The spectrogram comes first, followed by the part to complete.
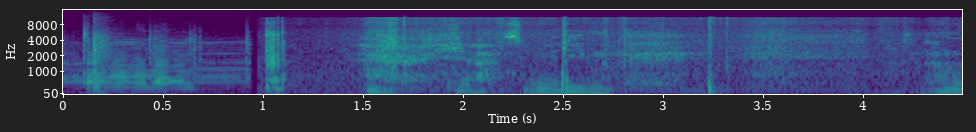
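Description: Background song with singing that cuts off abruptly about a second in, followed by a man's voice and two sharp clicks, one at the cut and one a couple of seconds later.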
